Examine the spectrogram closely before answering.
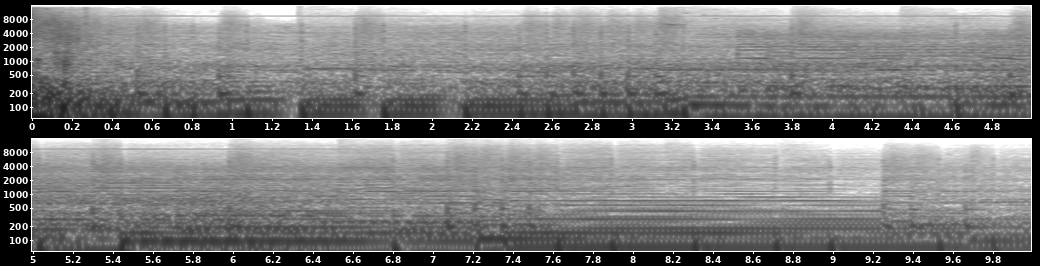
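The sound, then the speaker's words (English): A flashbang grenade goes off in the Fallout Arizona audio drama as a loud burst at the very start, followed by a long, dense rumbling wash with faint ringing tones that stays loud throughout. “Flashbang out. Everybody, eyes!”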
